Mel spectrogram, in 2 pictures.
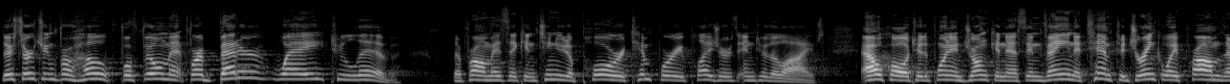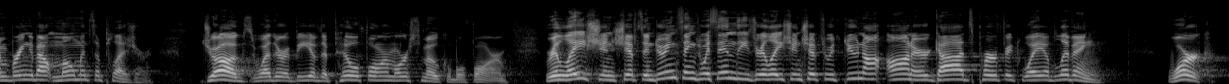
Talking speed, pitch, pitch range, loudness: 170 wpm, 215 Hz, 190-235 Hz, -26 LUFS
